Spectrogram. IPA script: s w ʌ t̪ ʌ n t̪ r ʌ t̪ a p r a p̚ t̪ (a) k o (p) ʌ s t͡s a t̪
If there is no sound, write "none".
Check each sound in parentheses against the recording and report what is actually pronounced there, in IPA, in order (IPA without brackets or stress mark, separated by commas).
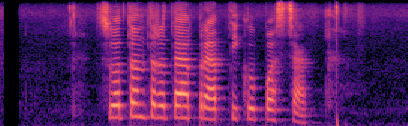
i, p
